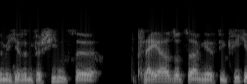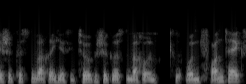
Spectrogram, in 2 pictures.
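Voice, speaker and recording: This man's delivery is very rapid, though his pitch stays fairly level throughout. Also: medium pitch for a man. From Hamburg, northern Germany. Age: 40s. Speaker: ship captain and refugee aid activist. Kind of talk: interview.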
